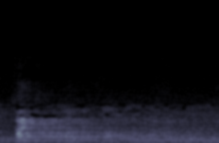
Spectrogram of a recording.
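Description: One short, sharp shout about a fraction of a second in, a taekwondo fighter's kihap, over the steady murmur of the arena.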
